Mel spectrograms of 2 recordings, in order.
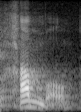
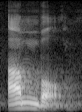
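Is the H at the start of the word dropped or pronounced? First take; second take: pronounced; dropped. First: The word begins with a clear H sound. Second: The word begins without any H sound. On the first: "They don't say humble" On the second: "They drop the H"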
